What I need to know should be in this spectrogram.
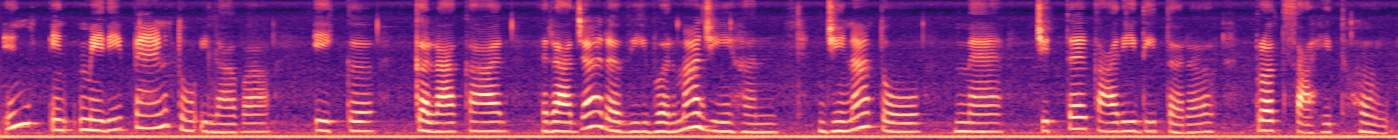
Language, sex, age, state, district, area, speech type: Punjabi, female, 18-30, Punjab, Rupnagar, urban, spontaneous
